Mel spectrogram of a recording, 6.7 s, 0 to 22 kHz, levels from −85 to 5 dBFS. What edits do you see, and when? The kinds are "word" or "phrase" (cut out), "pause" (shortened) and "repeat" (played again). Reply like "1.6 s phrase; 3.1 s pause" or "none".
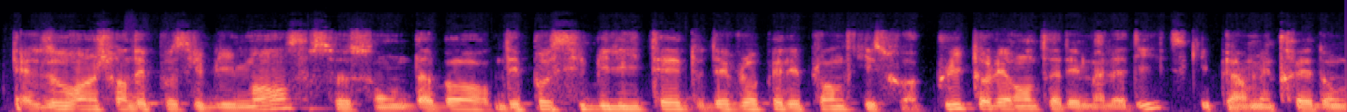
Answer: none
